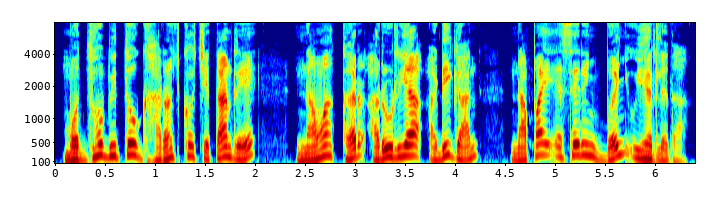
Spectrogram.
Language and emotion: Santali, surprised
